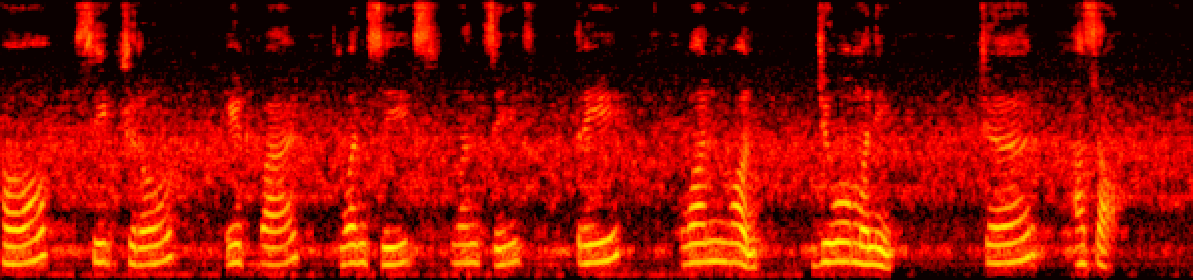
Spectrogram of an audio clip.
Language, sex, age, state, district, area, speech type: Goan Konkani, female, 45-60, Goa, Quepem, rural, read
